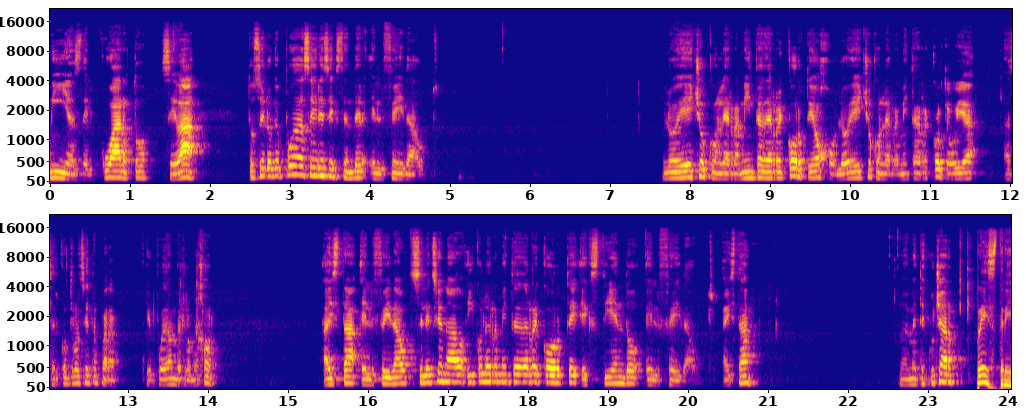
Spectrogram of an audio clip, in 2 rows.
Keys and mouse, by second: 1.3 click, 5.2 click, 5.9 t, 6.8 r, 7.2 r, 11.6 super+z, 13.1 t, 14.3 t, 15.6 typing, 17.6 click, 20.7-21.5 typing, 23.6 click, 23.6 space.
